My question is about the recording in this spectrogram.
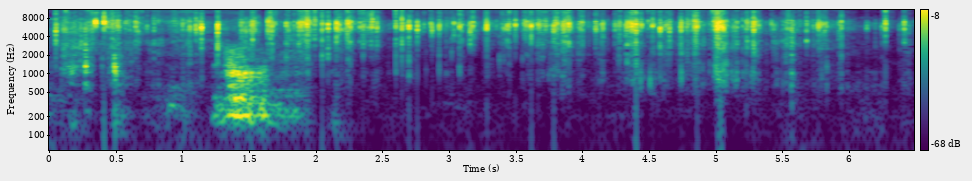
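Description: Clear plastic packaging crinkling under the hands: a dense, continuous run of small crackles as trading-card packaging is handled and opened.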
